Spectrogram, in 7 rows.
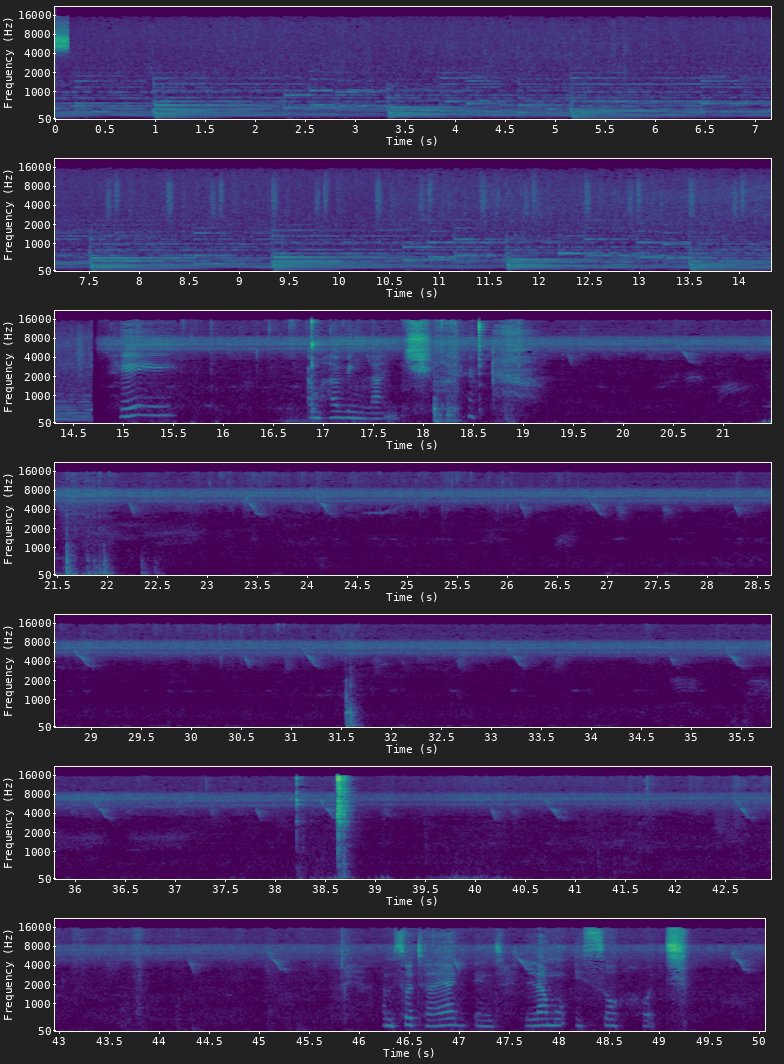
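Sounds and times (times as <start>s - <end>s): steady high hiss: 0.0s - 50.0s
bird chirping: 19.4s - 39.4s.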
